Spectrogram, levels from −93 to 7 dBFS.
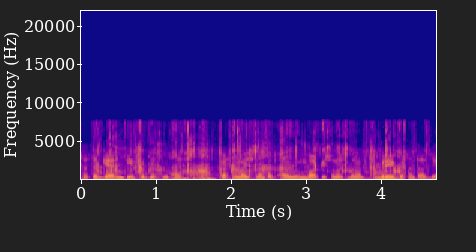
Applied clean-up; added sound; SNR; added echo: none; Chewing, mastication; 4 dB; none.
